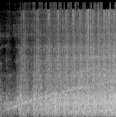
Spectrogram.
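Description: An embroidery machine stitches a placement line on fabric, a fast, even mechanical whirring and ticking that starts up and runs steadily at close range with no speech.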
